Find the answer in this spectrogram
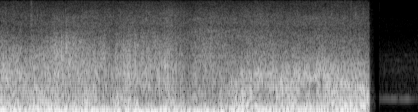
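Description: Loud, steady wind buffeting the microphone of a camera carried on a moving road bike, a low rumbling rush, which cuts off abruptly near the end.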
